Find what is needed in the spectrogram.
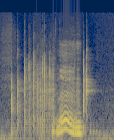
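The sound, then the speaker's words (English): Dice rattle and clack across a hard tabletop in a quick run of bright clicks, rolled for a perception check in a tabletop role-playing game, followed by a rising-and-falling vocal exclamation and a final small click. “Perception check.”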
